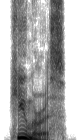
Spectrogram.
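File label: "humerus", British English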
